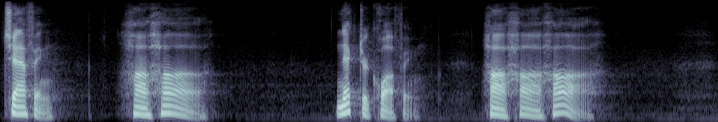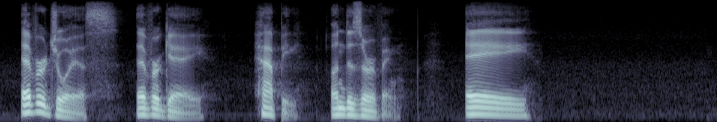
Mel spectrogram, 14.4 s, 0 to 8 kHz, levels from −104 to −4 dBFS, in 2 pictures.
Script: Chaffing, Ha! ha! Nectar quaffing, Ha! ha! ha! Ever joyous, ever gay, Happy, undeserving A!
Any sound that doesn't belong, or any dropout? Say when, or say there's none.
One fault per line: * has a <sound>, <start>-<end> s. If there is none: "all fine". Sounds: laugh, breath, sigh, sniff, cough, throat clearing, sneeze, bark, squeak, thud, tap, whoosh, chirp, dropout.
all fine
